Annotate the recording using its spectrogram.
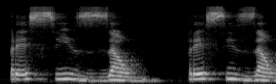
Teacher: In Portuguese, we have one S between two vowels and we pronounce precisão. Precisão with a Z sound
